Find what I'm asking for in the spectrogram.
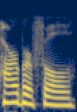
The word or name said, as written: harborful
